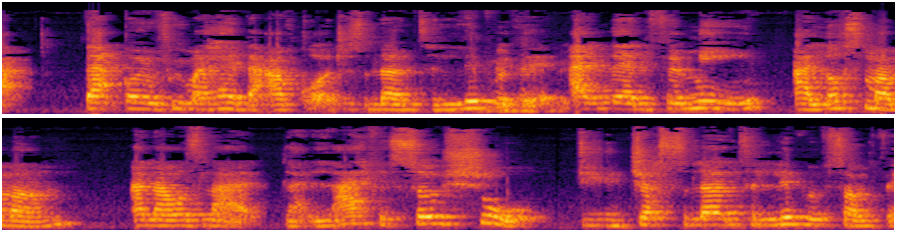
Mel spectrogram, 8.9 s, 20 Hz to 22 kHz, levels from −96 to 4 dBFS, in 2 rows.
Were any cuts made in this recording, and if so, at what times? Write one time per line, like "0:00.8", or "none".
none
